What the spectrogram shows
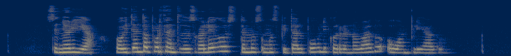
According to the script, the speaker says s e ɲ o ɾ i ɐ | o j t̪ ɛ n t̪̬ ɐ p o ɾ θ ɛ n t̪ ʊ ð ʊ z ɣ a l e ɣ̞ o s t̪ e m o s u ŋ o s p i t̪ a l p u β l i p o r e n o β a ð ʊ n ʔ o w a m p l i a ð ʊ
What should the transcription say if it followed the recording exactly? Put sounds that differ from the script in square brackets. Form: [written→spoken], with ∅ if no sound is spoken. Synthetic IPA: s e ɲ o ɾ i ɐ | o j t̪ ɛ n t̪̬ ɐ p o ɾ θ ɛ n t̪ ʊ ð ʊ z ɣ a l e ɣ̞ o s t̪ e m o s u ŋ o s p i t̪ a l p u β l i [p→k] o r e n o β a ð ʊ [n→∅] ʔ o w a m p l i a ð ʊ

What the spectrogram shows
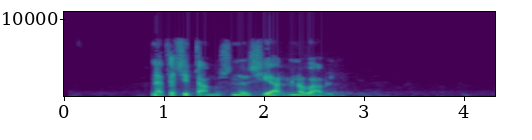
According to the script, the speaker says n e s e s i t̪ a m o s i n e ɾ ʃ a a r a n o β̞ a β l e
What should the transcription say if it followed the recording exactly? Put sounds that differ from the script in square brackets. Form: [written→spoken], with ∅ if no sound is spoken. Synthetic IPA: n e [s→θ] e s i t̪ a m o s [i→e] n e ɾ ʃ [a→i] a r [a→e] n o β̞ a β l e

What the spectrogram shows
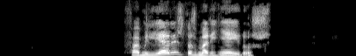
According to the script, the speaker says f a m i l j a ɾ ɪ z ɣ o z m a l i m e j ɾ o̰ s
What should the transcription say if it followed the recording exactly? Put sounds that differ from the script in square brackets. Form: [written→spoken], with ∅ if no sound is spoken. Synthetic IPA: f a m i l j a ɾ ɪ z [ɣ→ð] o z m a [l→ɾ] i [m→ɲ] e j ɾ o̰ s

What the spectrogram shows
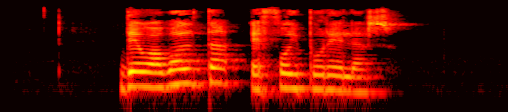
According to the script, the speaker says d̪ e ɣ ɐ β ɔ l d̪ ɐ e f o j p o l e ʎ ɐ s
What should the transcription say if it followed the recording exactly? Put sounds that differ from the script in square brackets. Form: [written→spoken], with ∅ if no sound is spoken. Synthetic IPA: d̪ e [ɣ→w] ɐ β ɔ l [d̪→t̪] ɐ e f o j p o [l→ɾ] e [ʎ→l] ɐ s

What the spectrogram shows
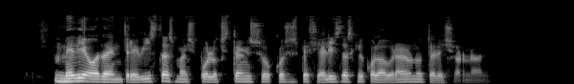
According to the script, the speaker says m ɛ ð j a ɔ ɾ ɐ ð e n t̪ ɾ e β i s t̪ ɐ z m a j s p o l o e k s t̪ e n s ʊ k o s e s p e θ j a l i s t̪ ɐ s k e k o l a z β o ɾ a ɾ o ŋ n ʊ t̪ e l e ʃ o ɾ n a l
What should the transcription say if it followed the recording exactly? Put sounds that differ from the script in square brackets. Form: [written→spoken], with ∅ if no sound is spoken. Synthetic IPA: m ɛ ð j a ɔ ɾ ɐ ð e n t̪ ɾ e β i s t̪ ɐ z m a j s p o l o e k s t̪ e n s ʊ k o s e s p e θ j a l i s t̪ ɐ s k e k o l a [z→∅] β o ɾ a ɾ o ŋ n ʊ t̪ e l e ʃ o ɾ n a l

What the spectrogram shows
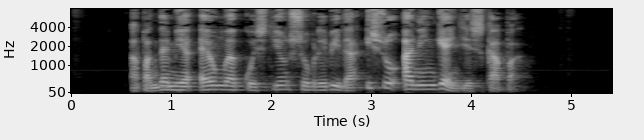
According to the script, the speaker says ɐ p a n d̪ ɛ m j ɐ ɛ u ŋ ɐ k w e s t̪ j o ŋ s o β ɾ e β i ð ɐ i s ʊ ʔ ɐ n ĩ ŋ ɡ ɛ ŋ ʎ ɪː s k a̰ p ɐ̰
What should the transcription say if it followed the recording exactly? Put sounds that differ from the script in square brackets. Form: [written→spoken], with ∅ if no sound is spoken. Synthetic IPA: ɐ p a n d̪ ɛ m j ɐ ɛ u ŋ ɐ k w e s t̪ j o ŋ s o β ɾ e β i ð ɐ i s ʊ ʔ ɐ n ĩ ŋ ɡ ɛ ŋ ʎ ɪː s k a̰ p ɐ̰

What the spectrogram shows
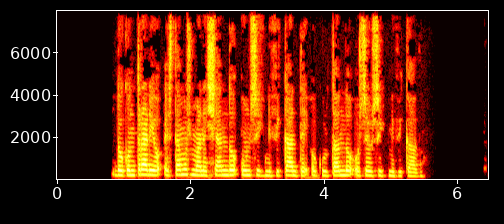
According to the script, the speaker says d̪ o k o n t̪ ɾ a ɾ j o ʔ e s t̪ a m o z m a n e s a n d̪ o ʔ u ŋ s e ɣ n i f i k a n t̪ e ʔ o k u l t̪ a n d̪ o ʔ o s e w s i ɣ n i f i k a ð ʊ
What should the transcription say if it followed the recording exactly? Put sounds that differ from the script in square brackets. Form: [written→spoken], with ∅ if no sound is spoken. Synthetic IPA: d̪ o k o n t̪ ɾ a ɾ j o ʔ e s t̪ a m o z m a n e [s→ʃ] a n d̪ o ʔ u ŋ s [e→i] ɣ n i f i k a n t̪ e ʔ o k u l t̪ a n d̪ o ʔ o s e w s i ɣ n i f i k a ð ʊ

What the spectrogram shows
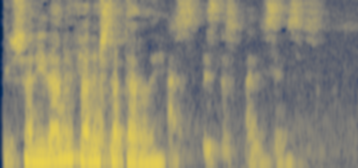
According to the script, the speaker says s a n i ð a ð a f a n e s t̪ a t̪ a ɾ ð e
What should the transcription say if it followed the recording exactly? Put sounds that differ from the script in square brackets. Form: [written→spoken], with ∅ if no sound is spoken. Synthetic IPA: s a n i ð a ð [a→e] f a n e s t̪ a t̪ a ɾ ð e

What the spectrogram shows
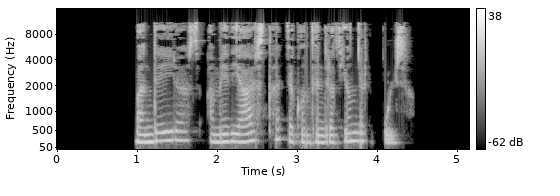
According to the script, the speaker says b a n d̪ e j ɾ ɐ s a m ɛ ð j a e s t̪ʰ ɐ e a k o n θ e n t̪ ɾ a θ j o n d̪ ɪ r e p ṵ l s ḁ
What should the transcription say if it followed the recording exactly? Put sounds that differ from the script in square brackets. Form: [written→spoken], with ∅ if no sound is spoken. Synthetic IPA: b a n d̪ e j ɾ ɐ s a m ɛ ð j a [e→a] s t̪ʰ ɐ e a k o n θ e n t̪ ɾ a θ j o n d̪ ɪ r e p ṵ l s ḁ

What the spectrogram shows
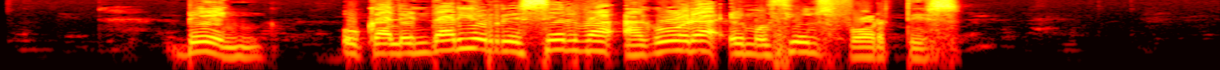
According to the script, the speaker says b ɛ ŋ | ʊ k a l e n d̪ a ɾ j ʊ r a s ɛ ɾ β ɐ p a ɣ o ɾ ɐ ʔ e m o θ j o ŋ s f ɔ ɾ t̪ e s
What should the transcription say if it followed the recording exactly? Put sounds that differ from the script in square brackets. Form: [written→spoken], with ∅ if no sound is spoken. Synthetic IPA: b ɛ ŋ | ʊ k a l e n d̪ a ɾ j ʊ r [a→e] s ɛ ɾ β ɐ [p→ʔ] a ɣ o ɾ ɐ ʔ e m o θ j o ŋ s f ɔ ɾ t̪ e s

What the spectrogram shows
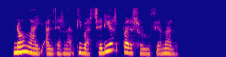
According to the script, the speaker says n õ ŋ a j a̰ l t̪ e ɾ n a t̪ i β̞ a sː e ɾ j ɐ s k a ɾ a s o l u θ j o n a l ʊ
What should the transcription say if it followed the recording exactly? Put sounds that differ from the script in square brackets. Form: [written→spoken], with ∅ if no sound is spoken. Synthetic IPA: n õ ŋ a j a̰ l t̪ e ɾ n a t̪ i β̞ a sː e ɾ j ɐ s [k→p] a ɾ a s o l u θ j o n a l ʊ

